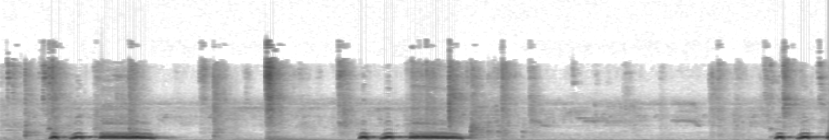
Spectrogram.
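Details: Spotted dove kept in a cage, singing its thổ pha style song all day. Low cooing phrases recur about every three seconds, each two quick notes and a long vibrating coo, with a sharp tap between them.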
